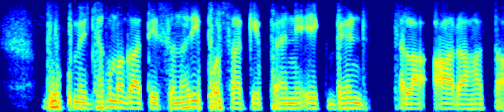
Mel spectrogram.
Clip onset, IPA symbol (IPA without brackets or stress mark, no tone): bʱ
